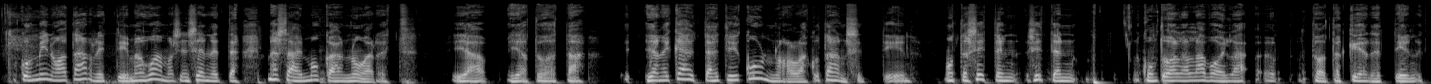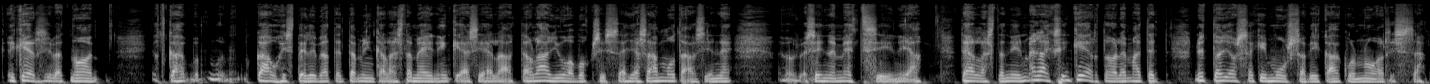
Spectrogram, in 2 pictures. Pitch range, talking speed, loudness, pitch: 140-180 Hz, 120 wpm, -21 LUFS, 155 Hz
